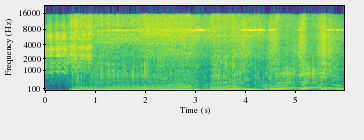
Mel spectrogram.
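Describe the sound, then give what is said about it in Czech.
The engine of a Škoda 110R coupé sports car starts and revs loudly, its deep exhaust note from a special Abarth-style exhaust, as fitted to 1970s and 1980s rally Škodas, rising and falling through several throttle blips with a raspy, throaty edge. “To auto má typicky škodovácký projev, nicméně je tam speciální výfuk dle Abarta, který se montoval na soutěžní škodovky v 70.”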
